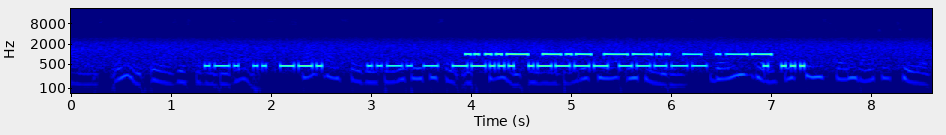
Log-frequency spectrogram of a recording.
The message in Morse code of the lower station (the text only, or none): RIG FT710 ES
